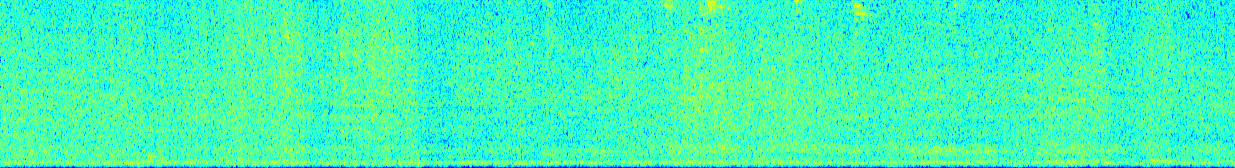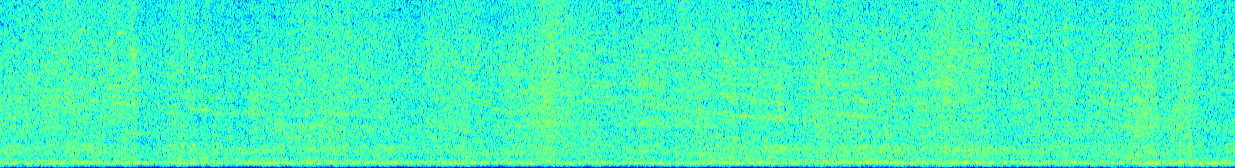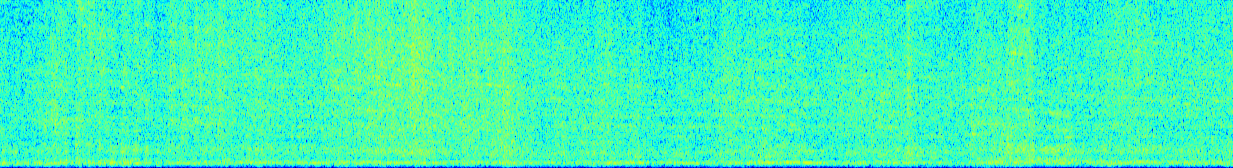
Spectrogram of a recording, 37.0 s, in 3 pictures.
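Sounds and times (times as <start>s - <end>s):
steel wheels rumbling on rail: 0.0s - 37.0s
wheels clicking on track: 19.2s - 30.9s.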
